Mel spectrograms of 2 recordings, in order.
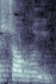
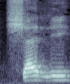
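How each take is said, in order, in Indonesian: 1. Bunyi r itu berat dan tebal. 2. Bunyi r itu tipis dan ringan. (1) "jangan dibaca syarri" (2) "ro yang berbaris bawah, terkik ya teman-teman, tipis"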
